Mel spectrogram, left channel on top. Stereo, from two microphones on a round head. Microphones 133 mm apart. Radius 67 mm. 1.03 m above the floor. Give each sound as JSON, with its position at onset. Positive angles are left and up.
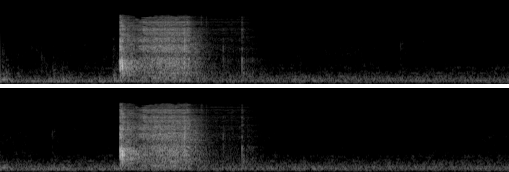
{"t": 1.2, "sound": "a crack", "side_deg": 10, "distance_m": 1.3}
